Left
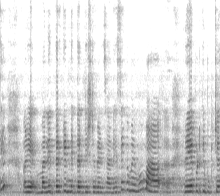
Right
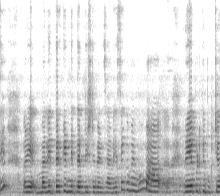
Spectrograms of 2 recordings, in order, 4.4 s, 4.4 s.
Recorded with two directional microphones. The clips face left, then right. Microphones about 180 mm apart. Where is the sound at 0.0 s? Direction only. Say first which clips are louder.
Right 2 dB; 10° right (ahead or behind).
